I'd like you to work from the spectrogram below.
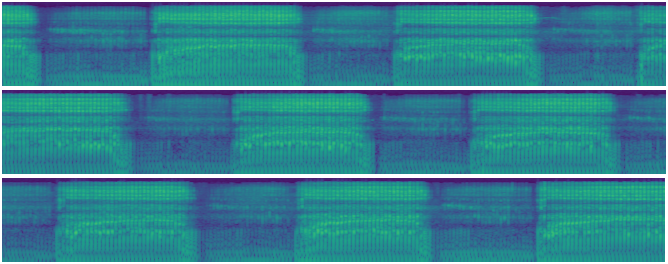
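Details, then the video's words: Domestic cat purring close up, a deep rumbling pulsed purr in which louder exhale phases alternate with softer inhale phases, the cycle repeating roughly every two and a quarter seconds, steady throughout with no other sounds. "Cat purring sounds"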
